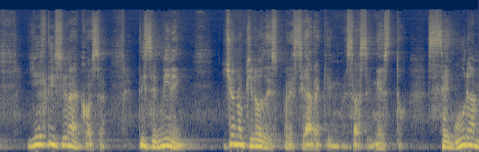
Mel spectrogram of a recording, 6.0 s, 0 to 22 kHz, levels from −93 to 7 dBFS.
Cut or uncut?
uncut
